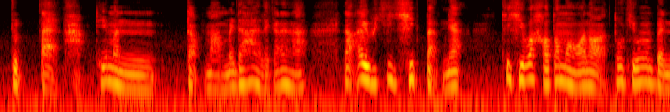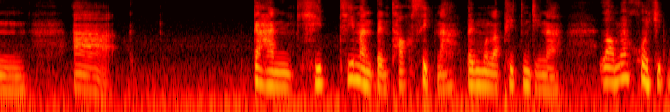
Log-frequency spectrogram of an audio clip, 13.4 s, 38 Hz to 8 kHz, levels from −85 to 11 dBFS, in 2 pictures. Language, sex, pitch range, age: Thai, male, 90-135 Hz, 20-39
